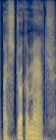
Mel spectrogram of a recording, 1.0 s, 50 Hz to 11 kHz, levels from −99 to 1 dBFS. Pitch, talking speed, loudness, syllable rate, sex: 105 Hz, 245 wpm, -17 LUFS, 4.6 syllables/s, male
